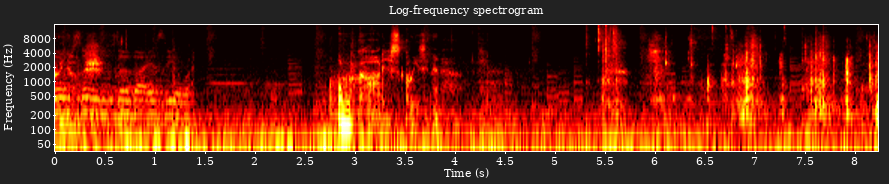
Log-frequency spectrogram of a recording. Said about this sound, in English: He's chewing jelly? There's like stuff in the jelly. The jelly with celery in it? There's nerds in the jelly? Maybe.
